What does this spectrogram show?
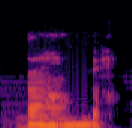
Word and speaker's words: prendre: Oui, à chaque fois, si le mot est écrit avec EN, d'accord, EN, on va prononcer on. Par exemple, ici, pas descendre, descendre. Ici, pas prendre, prendre. Si está escrito EN, en francés vamos a pronunciar siempre ON, así nasal, on.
